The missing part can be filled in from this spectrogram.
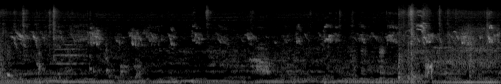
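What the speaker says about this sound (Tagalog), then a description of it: "Ito po yung sisiw." Young chicks peep and cheep continuously while being handled and marked, a busy chorus of small birds close by over a steady low hum.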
